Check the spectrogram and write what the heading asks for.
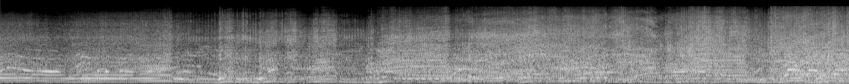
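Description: Mega truck engine revving hard, its pitch rising and falling again and again as the throttle is worked. A loud rushing noise builds over it in the second half.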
